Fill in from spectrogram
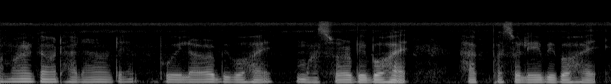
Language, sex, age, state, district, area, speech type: Assamese, male, 18-30, Assam, Lakhimpur, rural, spontaneous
